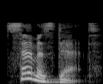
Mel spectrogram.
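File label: "samizdat", British English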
